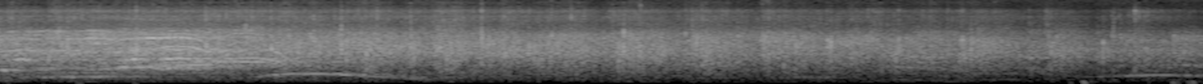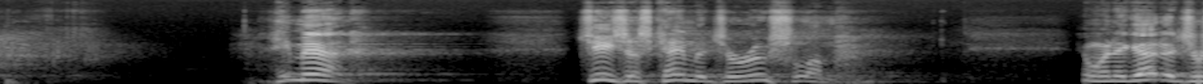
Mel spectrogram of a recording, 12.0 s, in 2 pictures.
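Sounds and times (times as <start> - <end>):
audience clapping hands: 0.0 - 6.7
speech: 7.4 - 7.9, 9.0 - 10.5, 11.4 - 12.0.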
